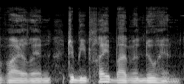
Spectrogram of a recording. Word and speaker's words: Menuhin: His name is Yehudi Menuhin, M-E-N, that's M-E-N-U-H-I-N, okay, Menuhin, or Menuhin. Menuhin is probably the correct pronunciation.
